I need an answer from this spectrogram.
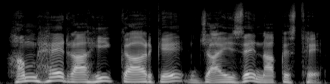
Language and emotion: Urdu, neutral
